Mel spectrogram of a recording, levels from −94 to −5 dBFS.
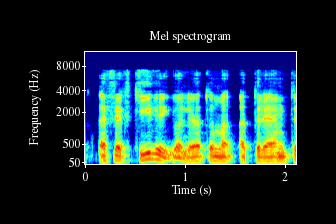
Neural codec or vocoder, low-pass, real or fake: codec, 16 kHz, 4.8 kbps, FACodec; 7.2 kHz; fake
